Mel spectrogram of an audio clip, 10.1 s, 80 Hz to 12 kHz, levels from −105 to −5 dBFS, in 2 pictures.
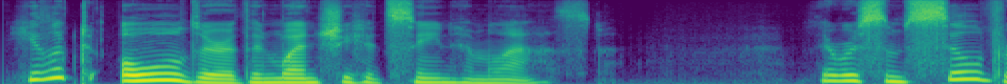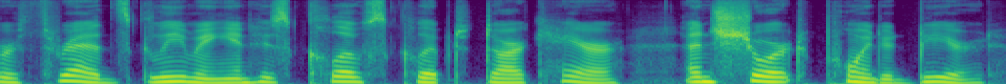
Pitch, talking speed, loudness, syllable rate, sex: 180 Hz, 150 wpm, -19 LUFS, 4.2 syllables/s, female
